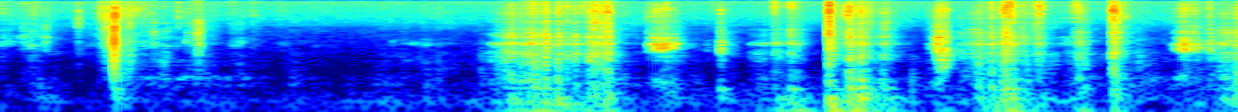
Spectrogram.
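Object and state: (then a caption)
Dry bar soap. A solid yellow bar of dry soap, held in the hand, is scraped and cut with a snap-off utility knife blade. A sharp click and a quiet pause give way to bursts of gritty scraping and crisp cutting, some with dull low thumps. The soap crumbles with dry, crackly bright edges.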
